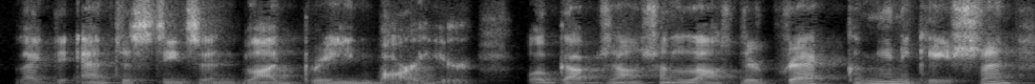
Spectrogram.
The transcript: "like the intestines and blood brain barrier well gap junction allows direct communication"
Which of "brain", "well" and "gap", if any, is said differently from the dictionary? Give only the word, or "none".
gap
